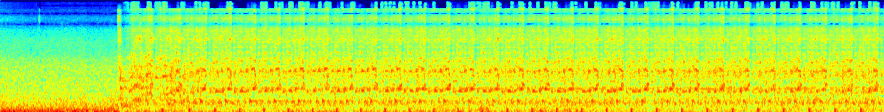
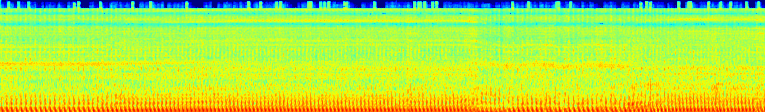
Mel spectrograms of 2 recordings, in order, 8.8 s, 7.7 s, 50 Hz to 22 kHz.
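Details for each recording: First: 1997 Murray 30575X31A lawnmower, engine un-seized and reassembled after spark confirmed, before throttle body cleaner: steady starter churning about four beats a second, no firing; cranks but won't start, spark not rechecked. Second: 1997 Murray 30575X31A riding lawnmower engine, just un-seized, head refitted missing two broken bolts, cooling shroud off: steady even low putter with no misses or knocks, running well.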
